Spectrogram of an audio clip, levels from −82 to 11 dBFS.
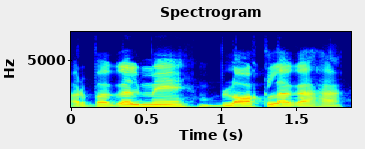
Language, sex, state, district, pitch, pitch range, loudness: Hindi, male, Jharkhand, Garhwa, 155 Hz, 140-170 Hz, -16 LUFS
